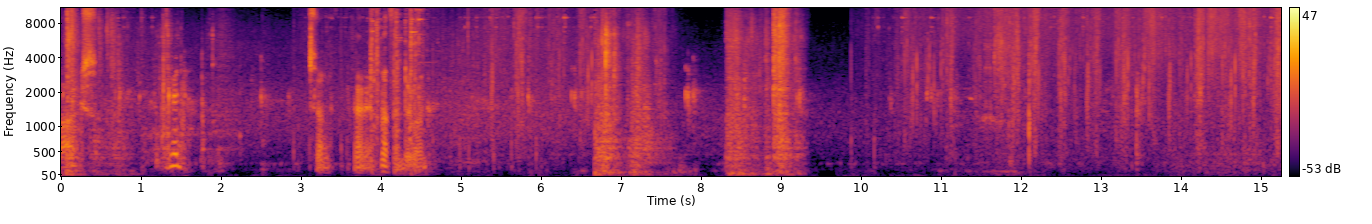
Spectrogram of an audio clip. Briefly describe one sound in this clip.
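Footsteps scuff over concrete and then gravel.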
